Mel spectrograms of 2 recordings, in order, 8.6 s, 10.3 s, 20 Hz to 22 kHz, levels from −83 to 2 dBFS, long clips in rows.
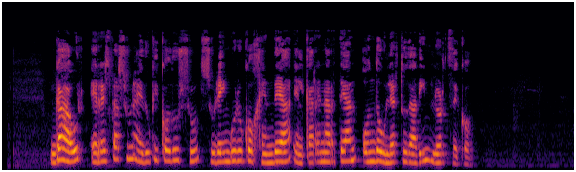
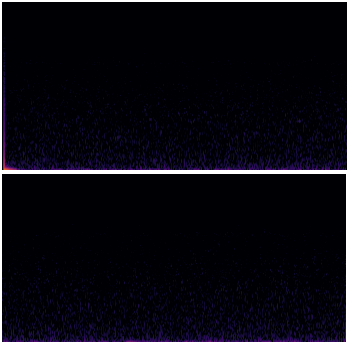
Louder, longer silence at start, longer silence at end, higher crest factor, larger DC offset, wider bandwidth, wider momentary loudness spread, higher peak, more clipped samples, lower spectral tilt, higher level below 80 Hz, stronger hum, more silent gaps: first, -24 LUFS vs -63 LUFS; first, 0.75 s vs 0 s; first, 1.55 s vs 0 s; second, 20 dB vs 26 dB; neither; second, 11.5 kHz vs 16.5 kHz; first, 9 LU vs 1 LU; first, -4 dBFS vs -24 dBFS; neither; about the same, -4 dB/octave vs -4 dB/octave; second, -80 dBFS vs -62 dBFS; neither; neither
